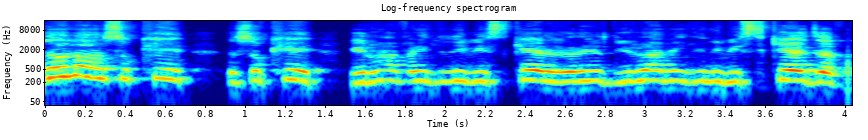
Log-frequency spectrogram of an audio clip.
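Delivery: high-pitched imitation of a persistent man; insistent reassuring stranger. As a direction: mimic a stranger talking away someone's fear. Voicing stranger insisting it's okay.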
